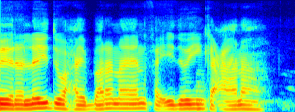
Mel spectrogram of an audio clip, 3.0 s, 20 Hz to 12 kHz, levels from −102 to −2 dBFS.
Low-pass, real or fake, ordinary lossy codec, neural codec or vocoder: none; real; none; none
